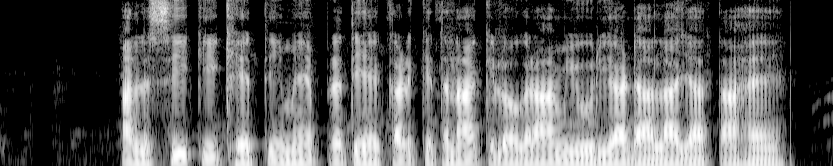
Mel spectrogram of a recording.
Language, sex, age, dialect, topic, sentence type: Hindi, male, 18-24, Awadhi Bundeli, agriculture, question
